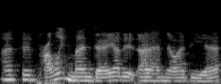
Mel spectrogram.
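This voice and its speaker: Fairly quick speech from a woman, medium in pitch, its pitch varying in an ordinary way. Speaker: livestream host, homesteading channel. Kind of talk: casual livestream chat. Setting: live video stream. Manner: fast; animated.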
